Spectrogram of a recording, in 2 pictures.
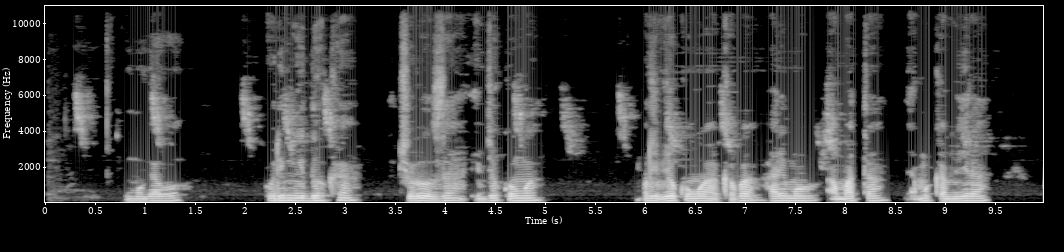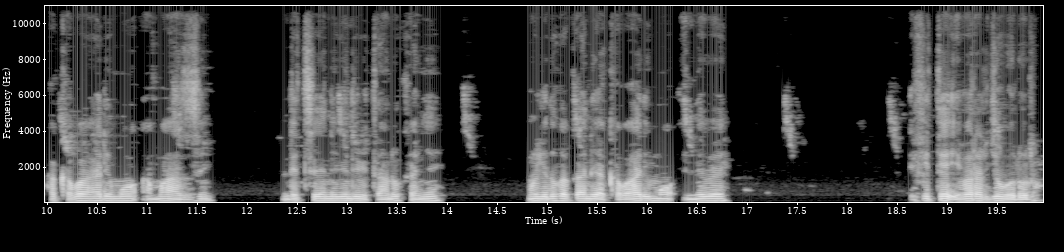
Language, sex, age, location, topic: Kinyarwanda, male, 18-24, Kigali, finance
